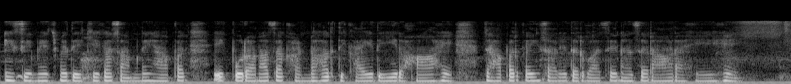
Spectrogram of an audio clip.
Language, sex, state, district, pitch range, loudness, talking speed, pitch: Hindi, female, Rajasthan, Jaipur, 150-170 Hz, -20 LUFS, 180 wpm, 165 Hz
